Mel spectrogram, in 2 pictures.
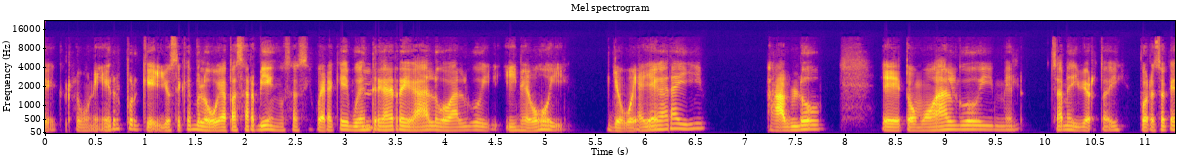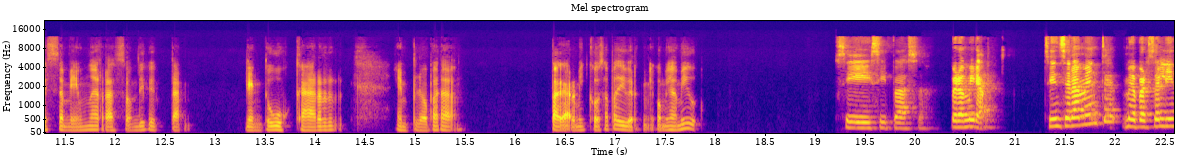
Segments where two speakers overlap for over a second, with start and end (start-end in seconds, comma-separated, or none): none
